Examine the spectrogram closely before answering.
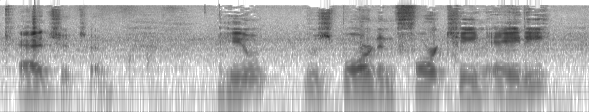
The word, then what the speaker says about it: Cajetan: today the Feast of St kajetan I think that's the pronunciation c a j t a n kajetan he was born in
